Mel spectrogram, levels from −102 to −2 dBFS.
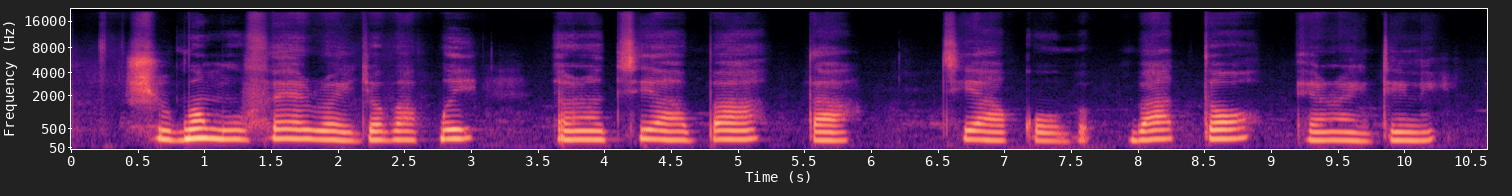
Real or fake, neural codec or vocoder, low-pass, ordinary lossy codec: fake; autoencoder, 48 kHz, 128 numbers a frame, DAC-VAE, trained on Japanese speech; none; none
